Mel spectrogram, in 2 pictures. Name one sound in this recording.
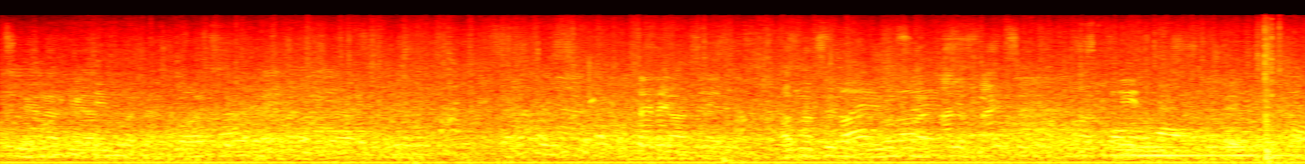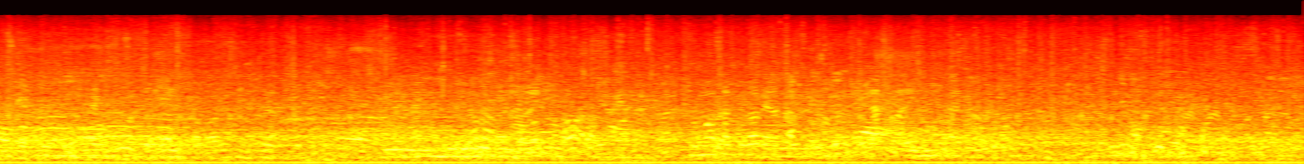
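A crowd of spectators murmurs in a large indoor hall.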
